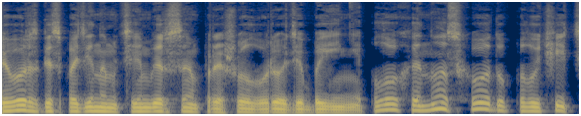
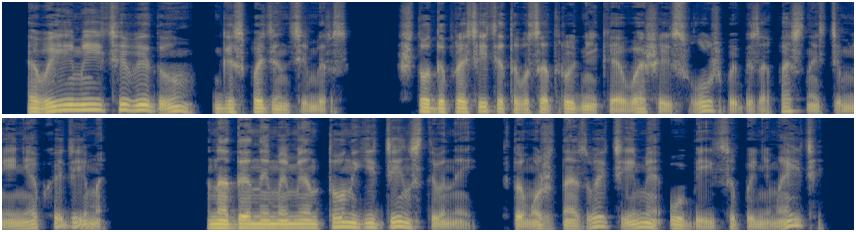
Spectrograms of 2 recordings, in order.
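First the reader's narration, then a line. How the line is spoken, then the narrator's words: Quiet. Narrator (Russian): Никонов сказал негромко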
